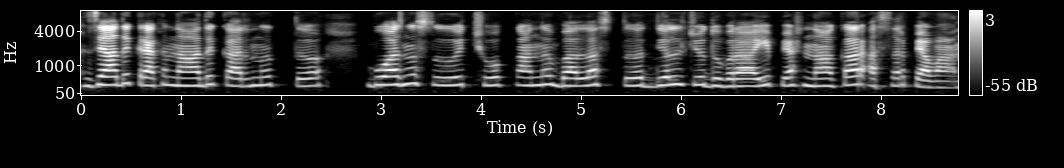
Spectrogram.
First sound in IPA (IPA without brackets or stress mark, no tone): z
